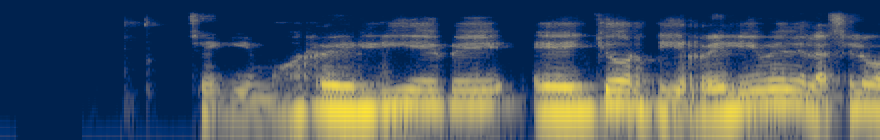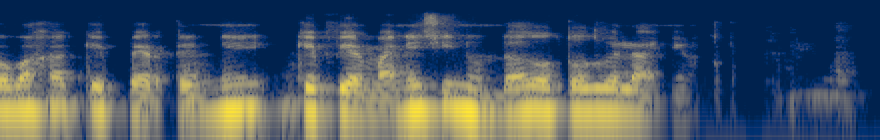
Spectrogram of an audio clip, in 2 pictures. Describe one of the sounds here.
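A man speaks steadily over an online call.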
